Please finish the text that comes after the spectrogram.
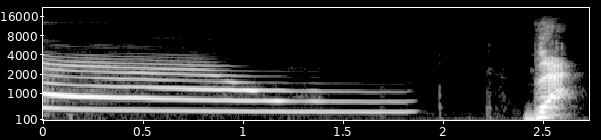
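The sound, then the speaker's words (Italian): A person's voice imitates a lovesick yowling cat, one long drawn-out caterwaul with a slowly falling pitch lasting nearly two seconds, followed by a brief breathy burst of noise. “visto che il cervo era innamoroso, facci quello del gatto innamoroso a sto punto.”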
